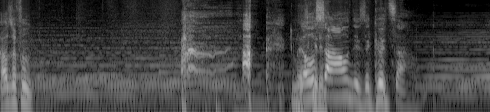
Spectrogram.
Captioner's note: laughing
